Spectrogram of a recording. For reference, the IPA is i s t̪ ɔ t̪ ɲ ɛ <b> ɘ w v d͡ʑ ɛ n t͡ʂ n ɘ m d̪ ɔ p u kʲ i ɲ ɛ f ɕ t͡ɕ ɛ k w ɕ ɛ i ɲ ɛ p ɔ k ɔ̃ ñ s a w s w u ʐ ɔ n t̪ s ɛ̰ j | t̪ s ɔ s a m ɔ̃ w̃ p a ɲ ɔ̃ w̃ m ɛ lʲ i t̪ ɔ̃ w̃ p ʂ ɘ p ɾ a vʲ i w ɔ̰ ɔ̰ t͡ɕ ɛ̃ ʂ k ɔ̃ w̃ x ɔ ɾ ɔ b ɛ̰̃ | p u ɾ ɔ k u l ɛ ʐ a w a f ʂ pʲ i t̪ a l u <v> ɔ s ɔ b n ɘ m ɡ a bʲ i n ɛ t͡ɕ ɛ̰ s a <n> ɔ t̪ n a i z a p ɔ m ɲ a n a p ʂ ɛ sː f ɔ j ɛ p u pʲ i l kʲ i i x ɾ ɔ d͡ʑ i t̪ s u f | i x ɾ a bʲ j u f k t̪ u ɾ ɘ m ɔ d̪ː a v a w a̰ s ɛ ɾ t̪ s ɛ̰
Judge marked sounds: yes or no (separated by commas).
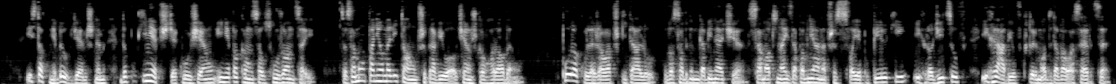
yes, yes, no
